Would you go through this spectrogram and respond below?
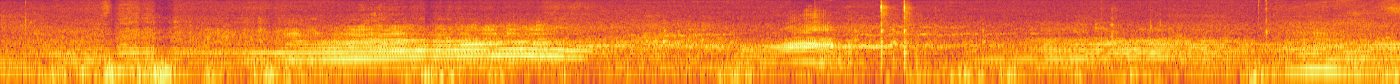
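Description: A Golf autocross car launches off the start line at a stadium event, its engine note rising in steady harmonic sweeps as it accelerates away and shifts, loud and continuous over the whole stretch with some crowd or wind noise beneath.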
